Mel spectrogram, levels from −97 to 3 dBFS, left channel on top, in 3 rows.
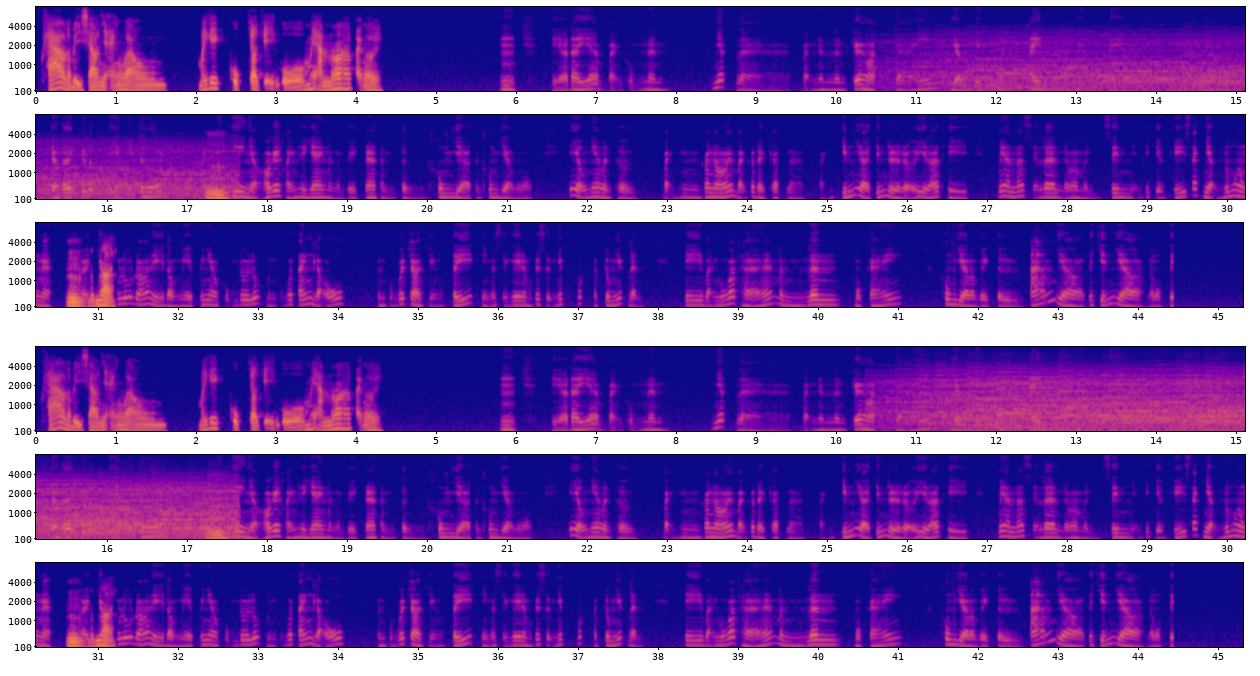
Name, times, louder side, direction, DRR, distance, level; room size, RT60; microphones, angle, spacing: voice 1, 0.1-1.6 2.0-4.3 17.2-17.5 30.6-31.2, left 4 dB, 40° left, 0.5 m, -32 dB
voice 2, 5.8-7.9 8.4-13.7 14.3-16.7 17.1-21.3 21.8-22.6 22.9-24.7 25.2-26.8 27.1-30.4 30.8-34.1 34.5-36.8 37.3-37.8 38.3-41.1 41.6-44.4, equal, ahead, 7.8 m, -48 dB
Church bell, 10.4-17.7, right 7 dB, 50° right, 0.5 m, -44 dB
open air
head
